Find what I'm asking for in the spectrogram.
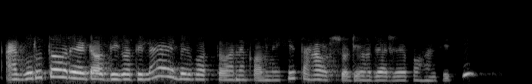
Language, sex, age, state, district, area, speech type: Odia, female, 60+, Odisha, Jharsuguda, rural, conversation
